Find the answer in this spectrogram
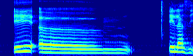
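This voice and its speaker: A woman with a Belgian accent talks at a medium pitch with fairly even intonation. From Belgium. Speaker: bodybuilder and fitness coach. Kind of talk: casual vlog Q&A. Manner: hesitant, many fillers.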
